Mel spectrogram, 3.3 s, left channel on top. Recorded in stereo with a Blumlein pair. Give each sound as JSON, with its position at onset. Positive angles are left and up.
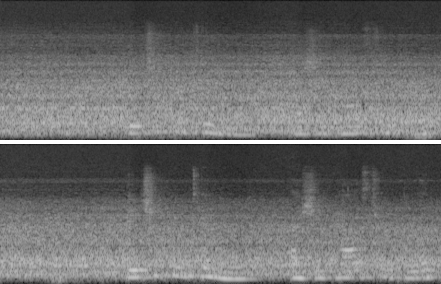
{"t": 0.9, "sound": "a woman speaking", "azimuth_deg": -55, "distance_m": 7.5}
